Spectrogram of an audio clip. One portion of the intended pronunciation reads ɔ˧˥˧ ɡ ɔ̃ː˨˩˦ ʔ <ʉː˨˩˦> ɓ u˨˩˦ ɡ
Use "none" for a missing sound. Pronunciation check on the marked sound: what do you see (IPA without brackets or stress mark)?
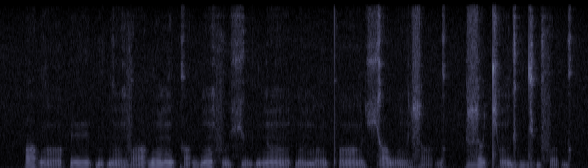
ʉː˧˥˧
